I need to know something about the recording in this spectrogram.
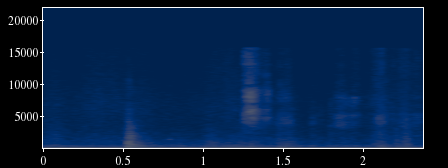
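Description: A person getting up from a desk chair and moving away: a soft knock about half a second in and brief rustles of clothing and chair, over a steady low hum.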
